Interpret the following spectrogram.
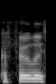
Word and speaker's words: Cthulhu: You guys will see in the shorts. It's two syllables.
